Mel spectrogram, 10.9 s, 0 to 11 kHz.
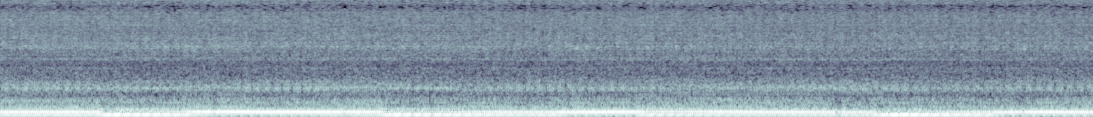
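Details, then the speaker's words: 2005 BMW M5 S85 V10 idling deep and uneven, lumping and stumbling: misfire with engine light and reduced power, engine management cutting injection. "I don't know if you can hear the ref our rough the engine is running"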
